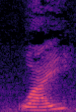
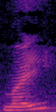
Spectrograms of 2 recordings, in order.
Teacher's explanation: Fonem I termasuk dalam vokal tinggi. Pengucapannya ketika lidah mendekati langit-langit. Apabila pengucapannya terjadi peninggian, maka akan terjadi alur sempit antar lidah dan langit-langit, sehingga terbentuk fonem Y.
